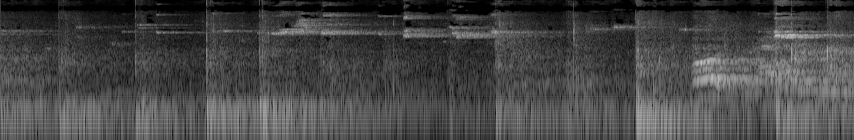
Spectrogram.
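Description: Basketball bouncing on a sports hall floor during a game, each bounce ringing in the large hall, with short high squeaks of sneakers on the court. The loudest thud comes a little after six seconds in, and players' voices shout near the end.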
